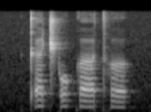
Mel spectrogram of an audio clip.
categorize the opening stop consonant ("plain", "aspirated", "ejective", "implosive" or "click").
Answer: ejective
